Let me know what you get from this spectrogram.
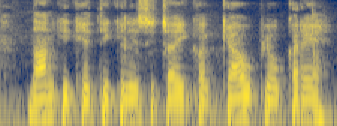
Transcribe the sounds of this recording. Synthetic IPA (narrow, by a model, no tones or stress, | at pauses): d̪aːnkikʰeːt̪ikeliesət͡ʃaːikakjaːʊpjoːɡ̚kəɾẽː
